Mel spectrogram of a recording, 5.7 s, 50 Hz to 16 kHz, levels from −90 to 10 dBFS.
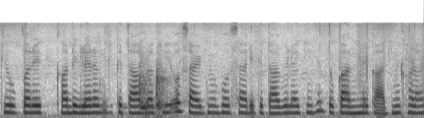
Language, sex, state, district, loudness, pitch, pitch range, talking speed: Hindi, female, Madhya Pradesh, Bhopal, -16 LUFS, 215 Hz, 210-225 Hz, 220 wpm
